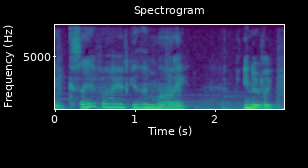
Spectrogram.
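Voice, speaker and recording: Over music in the background, a woman with a British accent speaks at a high pitch in a monotone, flat way. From UK. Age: young. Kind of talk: casual talk to camera.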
